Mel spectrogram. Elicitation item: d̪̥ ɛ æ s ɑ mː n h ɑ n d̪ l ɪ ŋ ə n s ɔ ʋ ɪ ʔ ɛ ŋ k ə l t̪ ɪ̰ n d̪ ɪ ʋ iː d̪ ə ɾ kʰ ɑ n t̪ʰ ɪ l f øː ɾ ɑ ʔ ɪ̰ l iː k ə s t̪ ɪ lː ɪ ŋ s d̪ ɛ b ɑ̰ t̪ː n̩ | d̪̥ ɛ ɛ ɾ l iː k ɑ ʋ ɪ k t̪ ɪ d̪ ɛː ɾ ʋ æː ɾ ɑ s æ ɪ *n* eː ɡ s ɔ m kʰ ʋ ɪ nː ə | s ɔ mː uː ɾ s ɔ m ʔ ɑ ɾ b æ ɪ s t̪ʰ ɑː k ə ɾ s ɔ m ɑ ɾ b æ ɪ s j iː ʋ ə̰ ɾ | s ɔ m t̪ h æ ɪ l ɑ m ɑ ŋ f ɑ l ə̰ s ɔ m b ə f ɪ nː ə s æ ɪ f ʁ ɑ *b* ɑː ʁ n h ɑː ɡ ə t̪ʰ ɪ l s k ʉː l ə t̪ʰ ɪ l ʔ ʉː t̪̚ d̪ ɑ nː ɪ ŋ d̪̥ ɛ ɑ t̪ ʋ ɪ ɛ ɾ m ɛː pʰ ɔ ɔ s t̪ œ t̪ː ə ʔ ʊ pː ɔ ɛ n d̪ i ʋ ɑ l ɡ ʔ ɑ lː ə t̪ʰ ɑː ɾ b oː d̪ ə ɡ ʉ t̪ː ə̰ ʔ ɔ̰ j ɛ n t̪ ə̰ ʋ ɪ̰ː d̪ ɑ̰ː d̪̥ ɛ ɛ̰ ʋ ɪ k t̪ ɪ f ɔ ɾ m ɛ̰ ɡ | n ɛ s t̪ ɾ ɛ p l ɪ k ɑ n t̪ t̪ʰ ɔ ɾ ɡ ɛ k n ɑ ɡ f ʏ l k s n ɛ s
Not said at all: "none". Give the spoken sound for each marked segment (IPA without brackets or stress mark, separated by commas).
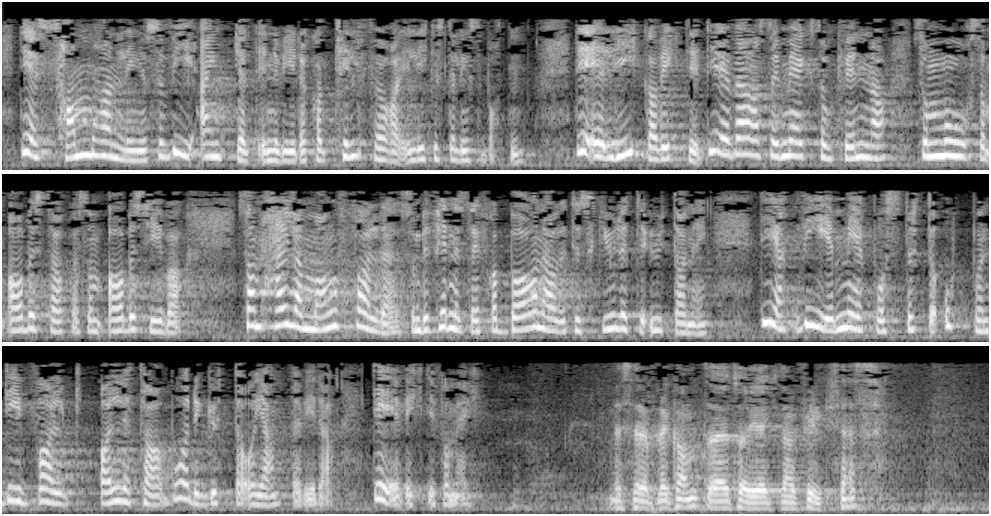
m, b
